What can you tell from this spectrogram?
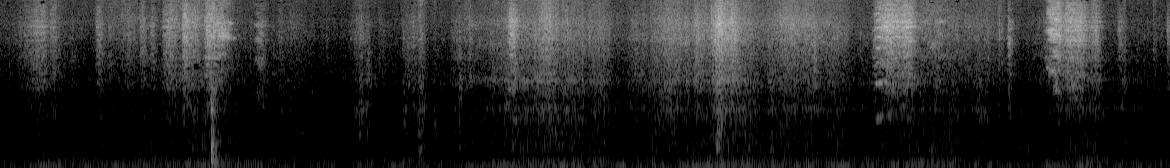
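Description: Shiny nylon track jacket and track pants rustling and swishing as the wearer moves, in short scratchy bursts every second or two, over a steady low hum. A brief squeak falls in pitch about two seconds in.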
